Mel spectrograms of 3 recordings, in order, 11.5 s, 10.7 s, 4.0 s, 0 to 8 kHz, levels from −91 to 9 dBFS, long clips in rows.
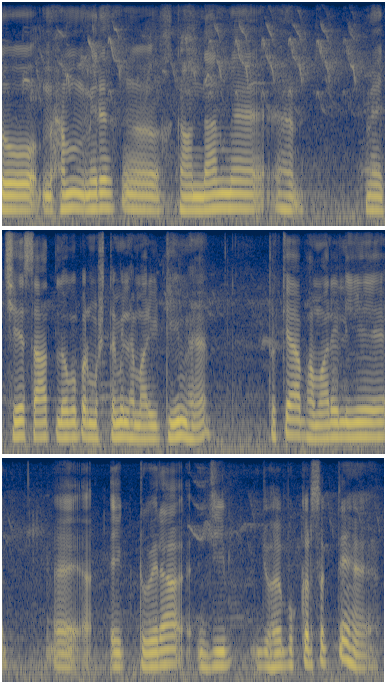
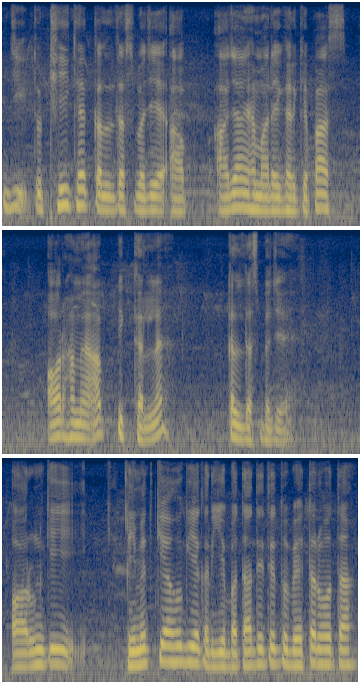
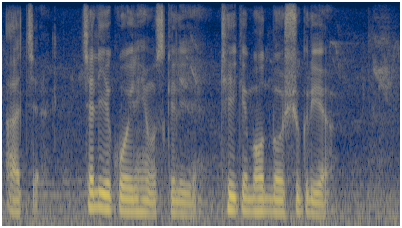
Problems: none marked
